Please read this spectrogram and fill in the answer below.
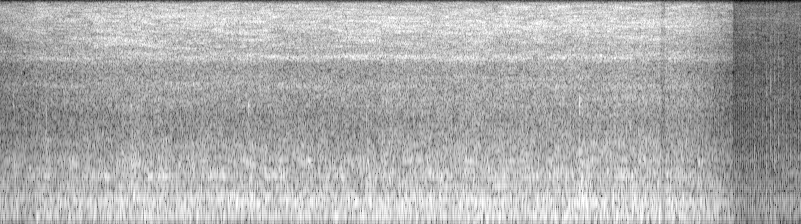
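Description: Experimental wafer-stepper stage rig running: a steady hiss with a faint low hum. It fades in during the first second and cuts off sharply a little after seven seconds.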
